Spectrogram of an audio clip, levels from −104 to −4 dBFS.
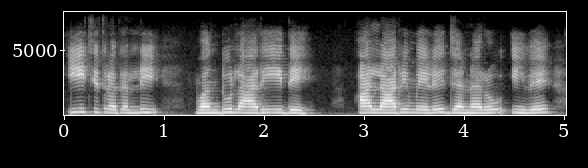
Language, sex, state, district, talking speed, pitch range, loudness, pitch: Kannada, female, Karnataka, Bidar, 120 wpm, 230-255 Hz, -17 LUFS, 240 Hz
